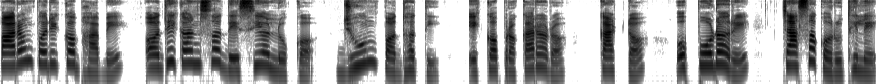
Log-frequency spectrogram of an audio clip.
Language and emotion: Odia, neutral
